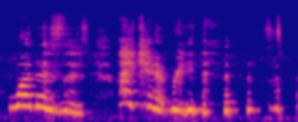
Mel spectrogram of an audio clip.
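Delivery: high, slow, laughing put-on complaint; mock flustered anchor. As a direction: whine it like a newsman who can't read the prompter. Mocking anchor's teleprompter meltdown.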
